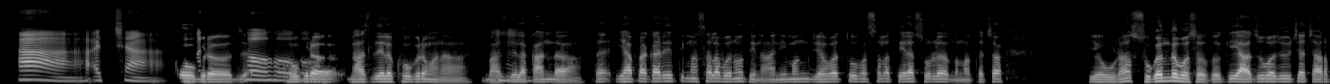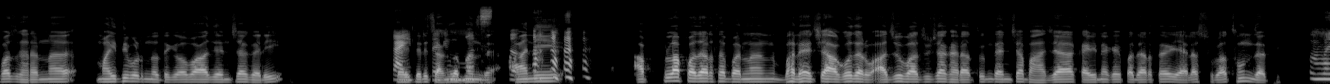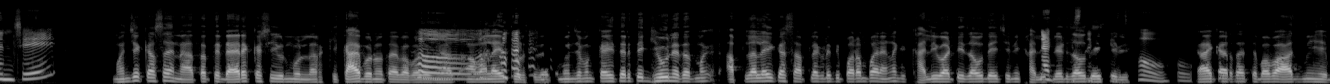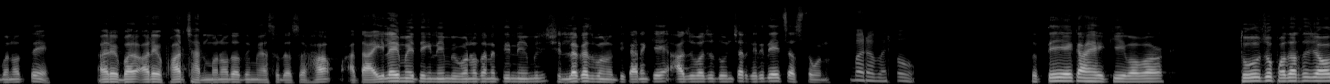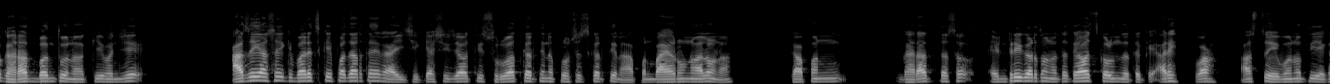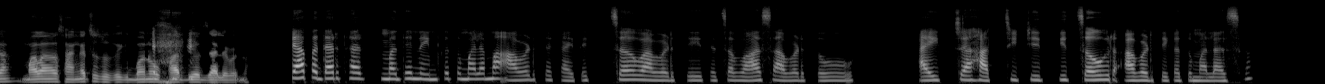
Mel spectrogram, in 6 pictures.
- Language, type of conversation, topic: Marathi, podcast, कठीण दिवसानंतर तुम्हाला कोणता पदार्थ सर्वाधिक दिलासा देतो?
- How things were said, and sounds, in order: unintelligible speech; tapping; other background noise; laugh; laughing while speaking: "बनायच्या"; laugh; chuckle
